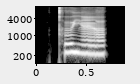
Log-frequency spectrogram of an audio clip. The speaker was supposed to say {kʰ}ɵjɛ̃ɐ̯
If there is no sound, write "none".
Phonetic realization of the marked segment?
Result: kʰ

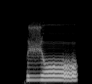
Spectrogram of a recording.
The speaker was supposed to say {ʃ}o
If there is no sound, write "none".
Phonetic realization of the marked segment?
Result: ʒ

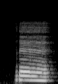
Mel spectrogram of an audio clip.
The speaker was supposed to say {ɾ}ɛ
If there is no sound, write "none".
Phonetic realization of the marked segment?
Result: ɾ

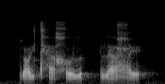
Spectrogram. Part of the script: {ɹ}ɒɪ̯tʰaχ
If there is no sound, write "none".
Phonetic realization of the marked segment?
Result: ɾ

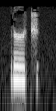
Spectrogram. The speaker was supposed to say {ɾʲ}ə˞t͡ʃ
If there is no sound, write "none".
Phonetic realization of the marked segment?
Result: ɾ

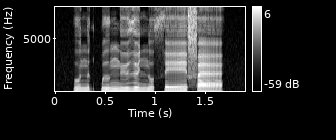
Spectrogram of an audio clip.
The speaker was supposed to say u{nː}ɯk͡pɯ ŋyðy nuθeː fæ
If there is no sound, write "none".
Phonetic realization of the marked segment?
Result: n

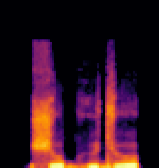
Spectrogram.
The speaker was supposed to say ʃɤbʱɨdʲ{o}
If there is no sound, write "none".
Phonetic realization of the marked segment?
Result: ɤ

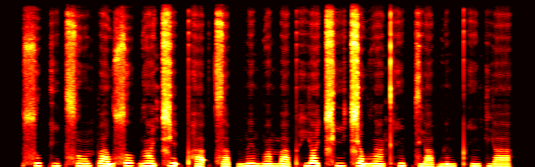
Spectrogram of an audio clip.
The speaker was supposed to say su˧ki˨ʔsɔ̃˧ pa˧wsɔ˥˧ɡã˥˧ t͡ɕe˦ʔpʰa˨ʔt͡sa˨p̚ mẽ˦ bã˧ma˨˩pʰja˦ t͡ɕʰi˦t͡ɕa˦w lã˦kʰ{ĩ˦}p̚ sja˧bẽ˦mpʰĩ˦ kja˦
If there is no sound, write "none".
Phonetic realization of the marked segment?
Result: ĩ˦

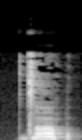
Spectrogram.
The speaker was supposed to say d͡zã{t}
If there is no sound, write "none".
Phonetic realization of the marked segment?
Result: p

